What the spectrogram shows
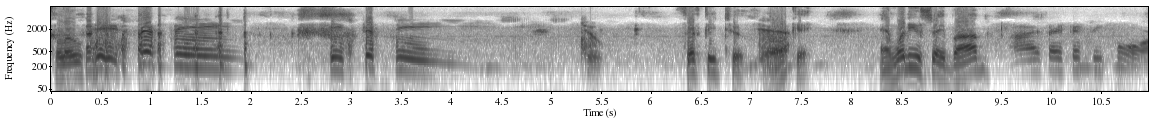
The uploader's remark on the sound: I’m producing and on the phone from MC.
